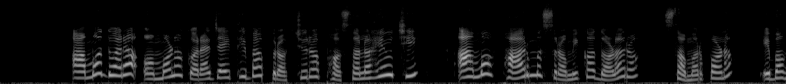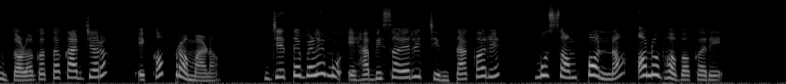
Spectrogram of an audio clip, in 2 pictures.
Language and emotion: Odia, happy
